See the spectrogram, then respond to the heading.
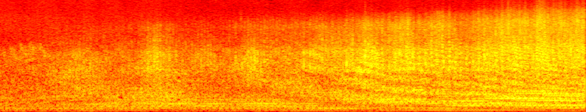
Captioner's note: plane engine roaring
